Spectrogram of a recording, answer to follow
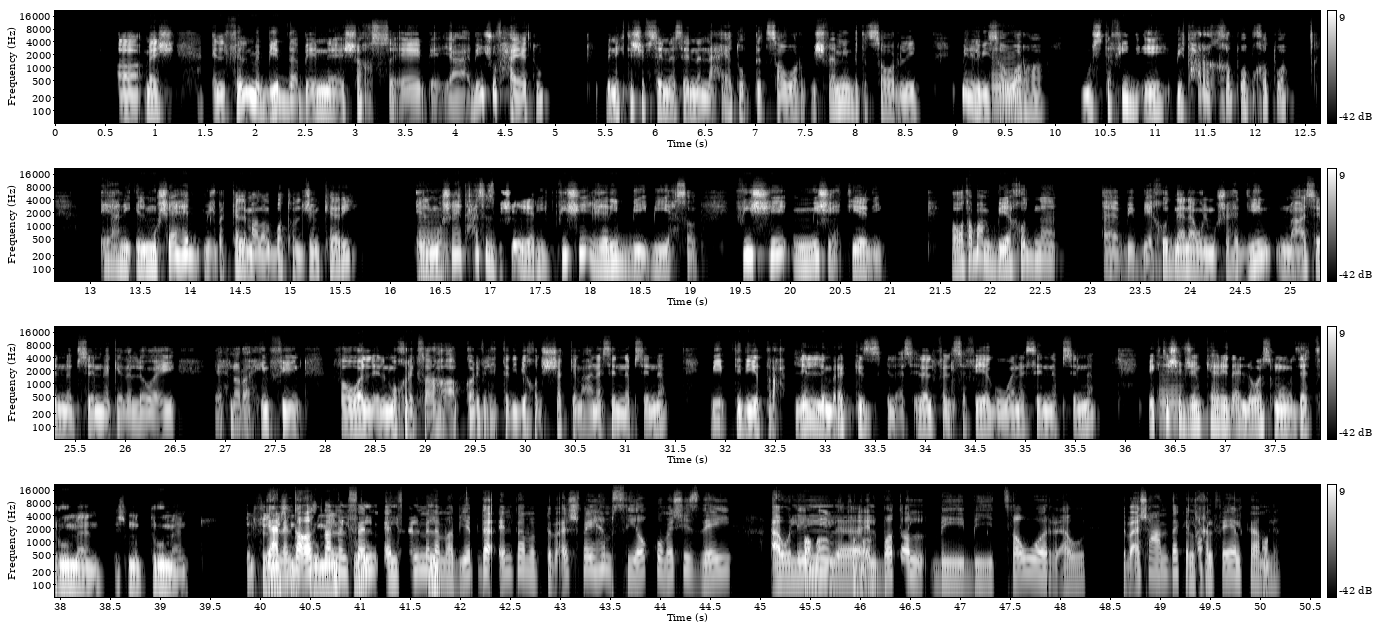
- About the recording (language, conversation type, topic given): Arabic, podcast, ما آخر فيلم أثّر فيك وليه؟
- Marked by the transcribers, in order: tsk; in English: "the true man"; in English: "true man"; in English: "true man show"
